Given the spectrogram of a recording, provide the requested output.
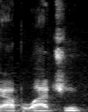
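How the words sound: It is said the southern US way. "In the south, they say Appalachian"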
